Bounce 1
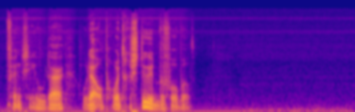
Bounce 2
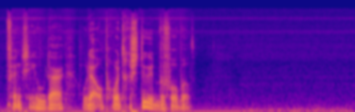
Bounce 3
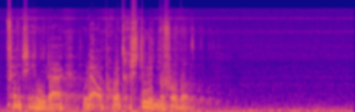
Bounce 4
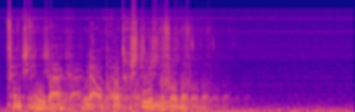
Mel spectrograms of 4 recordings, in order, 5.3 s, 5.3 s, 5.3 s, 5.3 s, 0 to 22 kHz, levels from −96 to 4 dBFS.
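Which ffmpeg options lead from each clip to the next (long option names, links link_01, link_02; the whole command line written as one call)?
ffmpeg -i in.wav -af "acompressor=threshold=-23dB:ratio=6" out.wav
ffmpeg -i in.wav -filter_complex "[0:a]asplit=2[link_01][link_02];[link_02]alimiter=limit=-20dB:level=0:latency=1:release=91,volume=2.5dB[link_03];[link_01][link_03]amix=inputs=2:normalize=0,asplit=7[link_04][link_05][link_06][link_07][link_08][link_09][link_10];[link_05]adelay=130,afreqshift=-33,volume=-17.5dB[link_11];[link_06]adelay=260,afreqshift=-66,volume=-21.5dB[link_12];[link_07]adelay=390,afreqshift=-99,volume=-25.5dB[link_13];[link_08]adelay=520,afreqshift=-132,volume=-29.5dB[link_14];[link_09]adelay=650,afreqshift=-165,volume=-33.6dB[link_15];[link_10]adelay=780,afreqshift=-198,volume=-37.6dB[link_16];[link_04][link_11][link_12][link_13][link_14][link_15][link_16]amix=inputs=7:normalize=0,asoftclip=type=tanh:threshold=-21dB" out.wav
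ffmpeg -i in.wav -af "aecho=1:1:313|626|939:0.355|0.0993|0.0278,volume=-2.5dB" out.wav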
